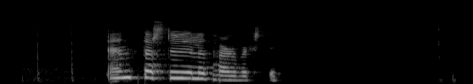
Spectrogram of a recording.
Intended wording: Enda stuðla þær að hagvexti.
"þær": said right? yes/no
no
